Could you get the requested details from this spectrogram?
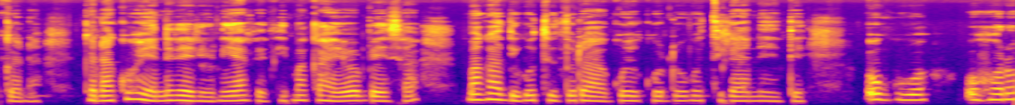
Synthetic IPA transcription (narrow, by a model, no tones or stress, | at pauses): ɡanakanakohɛnɛɾɛɾeɔneaðɛðimakahɛjɔbɛsamaɣaðiɣotuðoɾaɣoekodoɣotiɣanetɛ | oɣuɔ | ohɔɾɔ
